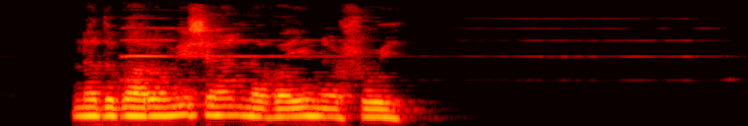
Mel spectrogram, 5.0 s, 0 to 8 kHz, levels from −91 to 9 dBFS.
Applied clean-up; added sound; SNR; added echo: classical method WPE with log-MMSE.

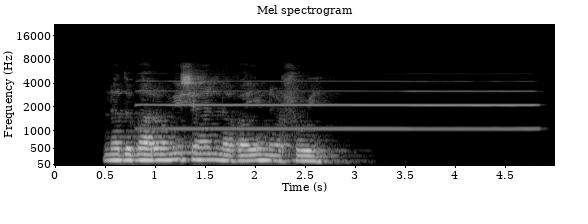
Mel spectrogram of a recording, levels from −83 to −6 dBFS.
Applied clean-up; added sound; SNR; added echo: none; Wind instrument, woodwind instrument; 14 dB; reverberation time 0.8 s.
